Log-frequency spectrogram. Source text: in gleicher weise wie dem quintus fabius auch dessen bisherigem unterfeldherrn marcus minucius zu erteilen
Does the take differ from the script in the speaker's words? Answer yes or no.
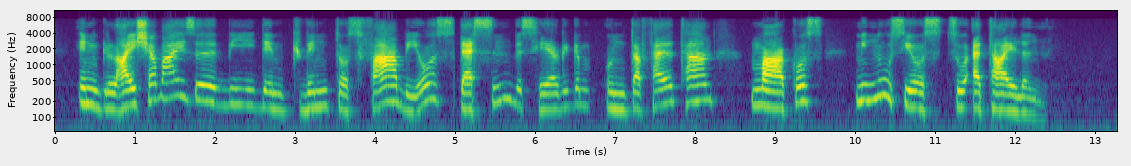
yes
